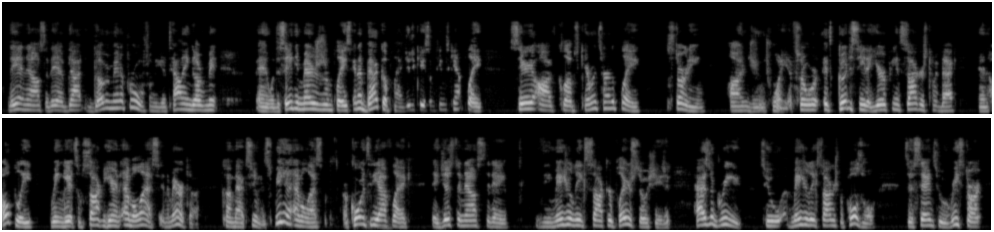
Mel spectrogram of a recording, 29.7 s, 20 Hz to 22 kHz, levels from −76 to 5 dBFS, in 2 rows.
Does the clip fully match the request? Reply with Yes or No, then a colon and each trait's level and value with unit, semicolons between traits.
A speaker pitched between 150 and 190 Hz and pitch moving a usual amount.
Yes: medium, 185 Hz; average, 5.0 semitones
